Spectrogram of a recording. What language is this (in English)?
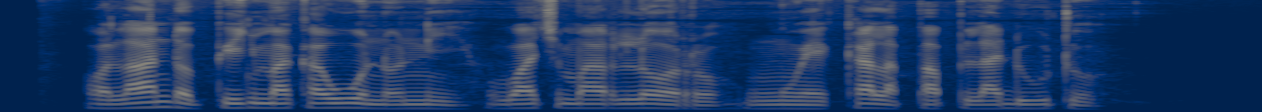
Luo (Kenya and Tanzania)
